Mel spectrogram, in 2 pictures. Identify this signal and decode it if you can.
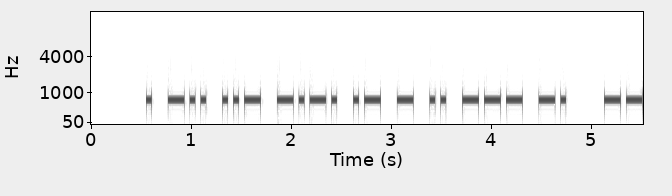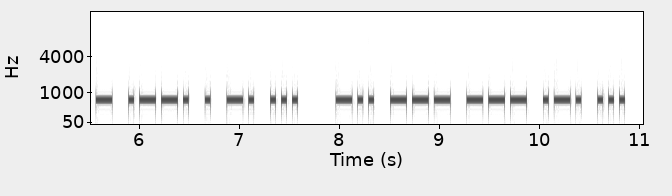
Morse code, heard as a keyed tone, about 22 wpm, 700 Hz. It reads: EDUCATION OPENS DOORS
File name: Difficult Sentences with Hints - 22wpm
